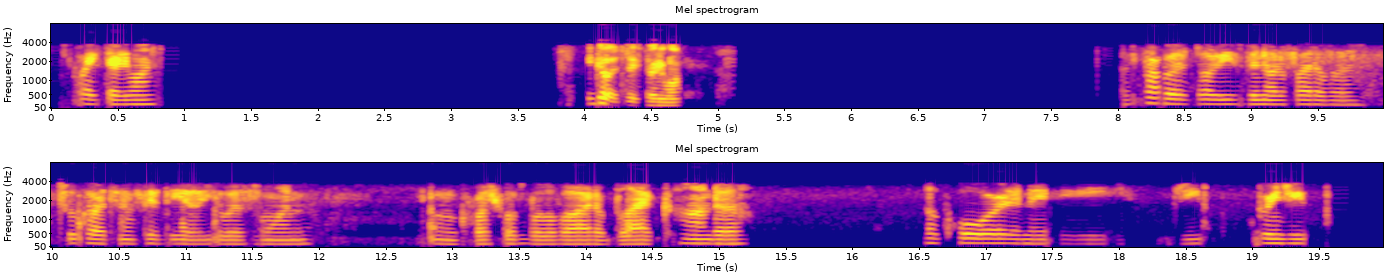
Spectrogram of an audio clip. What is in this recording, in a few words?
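Dispatch, p25; wake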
